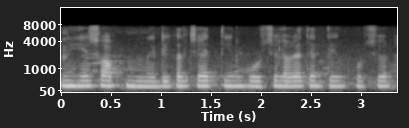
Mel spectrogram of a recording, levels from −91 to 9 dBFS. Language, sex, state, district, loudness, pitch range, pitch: Marathi, female, Maharashtra, Gondia, -19 LUFS, 185-195 Hz, 190 Hz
